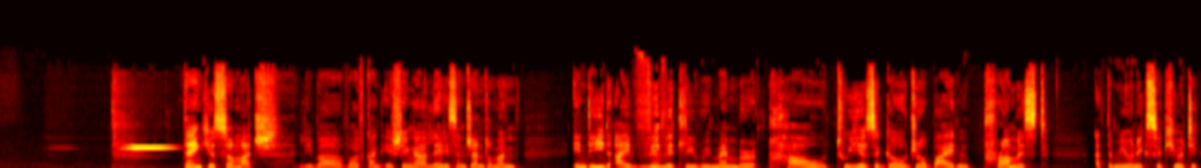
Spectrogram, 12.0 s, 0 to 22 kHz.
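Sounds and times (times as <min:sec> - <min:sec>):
woman speaking: 0:01.8 - 0:05.2, 0:05.8 - 0:12.0.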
